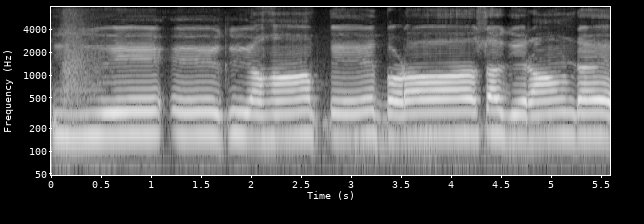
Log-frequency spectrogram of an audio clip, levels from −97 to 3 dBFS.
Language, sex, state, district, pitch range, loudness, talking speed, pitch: Hindi, male, Himachal Pradesh, Shimla, 155-160 Hz, -13 LUFS, 85 wpm, 160 Hz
